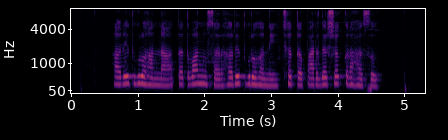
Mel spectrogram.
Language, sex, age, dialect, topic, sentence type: Marathi, female, 25-30, Northern Konkan, agriculture, statement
